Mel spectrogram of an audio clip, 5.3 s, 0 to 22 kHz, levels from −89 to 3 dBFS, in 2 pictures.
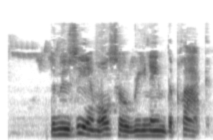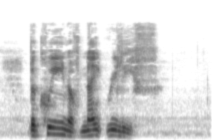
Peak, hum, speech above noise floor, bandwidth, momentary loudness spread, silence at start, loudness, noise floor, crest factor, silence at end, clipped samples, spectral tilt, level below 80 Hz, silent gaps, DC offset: -4 dBFS; none; 41 dB; 11.5 kHz; 16 LU; 0.15 s; -21 LUFS; -61 dBFS; 18 dB; 0.7 s; under 0.1%; -4.5 dB/octave; -76 dBFS; none; under 0.1%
